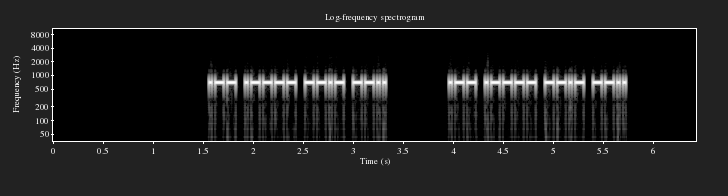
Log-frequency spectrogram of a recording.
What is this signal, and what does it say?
Morse code, heard as a keyed tone, about 40 wpm, 700 Hz. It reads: W1QZ W1QZ
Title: USA Call Signs - 4 Characters - Repeated 2x - 40wpm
